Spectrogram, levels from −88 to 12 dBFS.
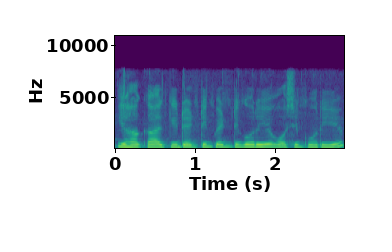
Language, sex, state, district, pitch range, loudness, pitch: Hindi, female, Bihar, Patna, 215-235 Hz, -15 LUFS, 225 Hz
